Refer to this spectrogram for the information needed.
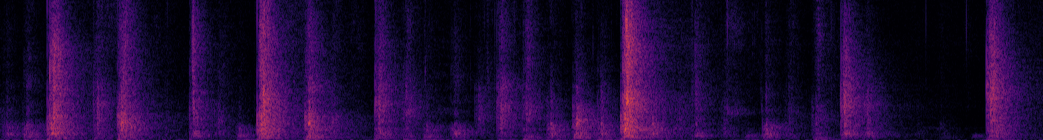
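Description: Rapid tap dancing steps clatter in quick, uneven rhythmic bursts, sharp percussive clicks and heavier heel thuds close up, with brief pauses between flurries and no talking.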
